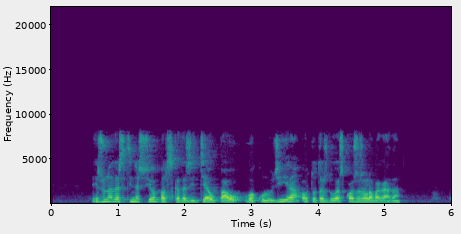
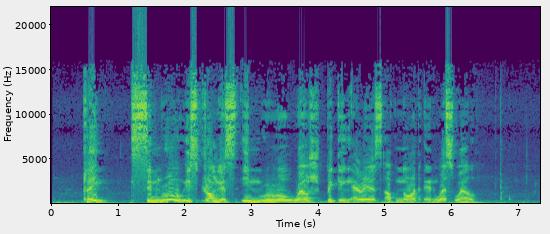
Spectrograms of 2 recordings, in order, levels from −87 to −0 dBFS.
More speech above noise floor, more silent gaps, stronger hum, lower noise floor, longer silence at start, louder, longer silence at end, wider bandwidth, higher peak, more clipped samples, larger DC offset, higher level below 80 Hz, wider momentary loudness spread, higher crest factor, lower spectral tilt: first, 46 dB vs 22 dB; neither; neither; first, -65 dBFS vs -30 dBFS; first, 0.6 s vs 0.05 s; second, -20 LUFS vs -8 LUFS; first, 0.75 s vs 0.2 s; second, 8.2 kHz vs over 20 kHz; second, -4 dBFS vs 0 dBFS; second, under 0.1% vs 0.3%; neither; second, -62 dBFS vs -26 dBFS; about the same, 6 LU vs 7 LU; first, 16 dB vs 10 dB; first, -6 dB/octave vs -3.5 dB/octave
